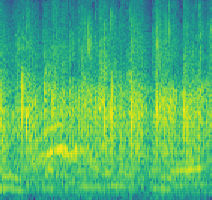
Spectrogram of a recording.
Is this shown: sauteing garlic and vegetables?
no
